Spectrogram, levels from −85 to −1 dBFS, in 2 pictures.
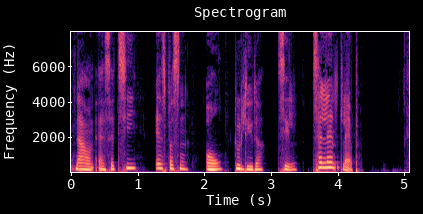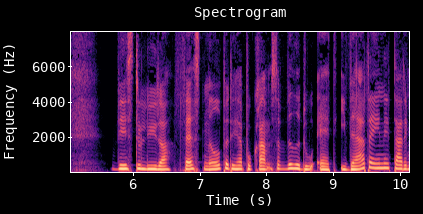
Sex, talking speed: female, 165 wpm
